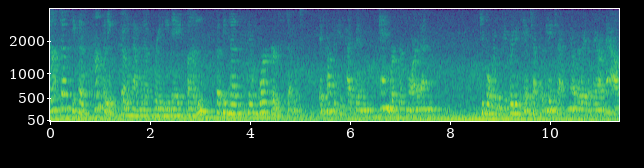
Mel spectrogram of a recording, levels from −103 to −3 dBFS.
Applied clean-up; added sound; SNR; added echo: none; Insect; 2 dB; reverberation time 0.9 s.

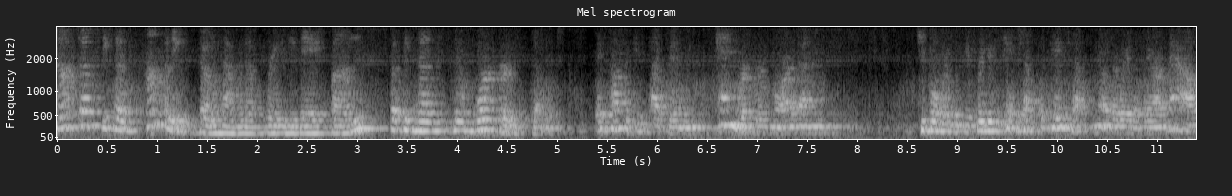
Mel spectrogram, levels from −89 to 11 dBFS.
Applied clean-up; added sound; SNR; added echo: neural separator model SepFormer DNS4.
